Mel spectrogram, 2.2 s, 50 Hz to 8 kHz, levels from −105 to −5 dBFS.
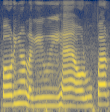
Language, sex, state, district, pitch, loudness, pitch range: Hindi, female, Punjab, Fazilka, 230 Hz, -14 LUFS, 225-260 Hz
